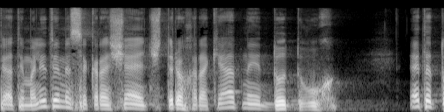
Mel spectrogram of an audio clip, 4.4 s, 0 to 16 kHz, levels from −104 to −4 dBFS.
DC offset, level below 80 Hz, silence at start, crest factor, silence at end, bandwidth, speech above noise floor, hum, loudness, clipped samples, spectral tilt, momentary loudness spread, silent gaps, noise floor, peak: under 0.1%; -54 dBFS; 0 s; 18 dB; 0 s; 12.5 kHz; 45 dB; none; -20 LUFS; under 0.1%; -6 dB/octave; 7 LU; none; -65 dBFS; -2 dBFS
